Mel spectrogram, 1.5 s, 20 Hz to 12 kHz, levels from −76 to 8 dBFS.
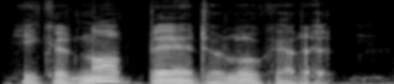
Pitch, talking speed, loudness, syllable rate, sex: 100 Hz, 325 wpm, -16 LUFS, 6.6 syllables/s, male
